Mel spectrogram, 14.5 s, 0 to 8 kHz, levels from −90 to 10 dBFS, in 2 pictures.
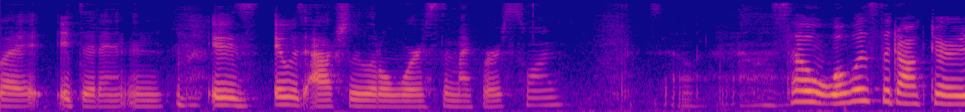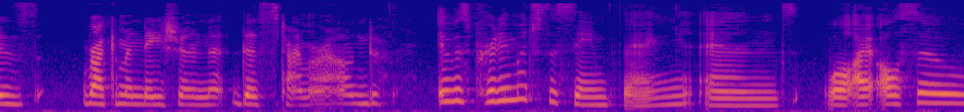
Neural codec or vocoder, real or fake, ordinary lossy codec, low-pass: none; real; MP3, 32 kbps; 7.2 kHz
